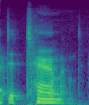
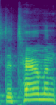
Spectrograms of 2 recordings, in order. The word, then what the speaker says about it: determine: review before we finish don't say determine say determine determine we need more time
